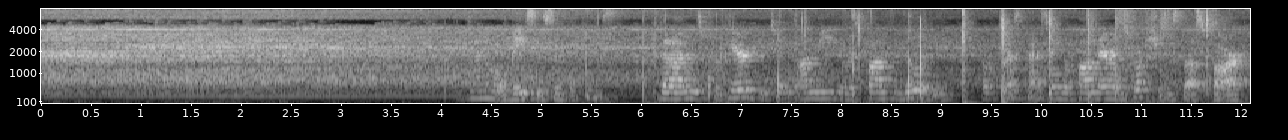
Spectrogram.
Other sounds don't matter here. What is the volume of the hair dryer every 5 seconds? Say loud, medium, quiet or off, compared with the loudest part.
loud, medium, quiet.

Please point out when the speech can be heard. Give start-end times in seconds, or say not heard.
4.2-12.0.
